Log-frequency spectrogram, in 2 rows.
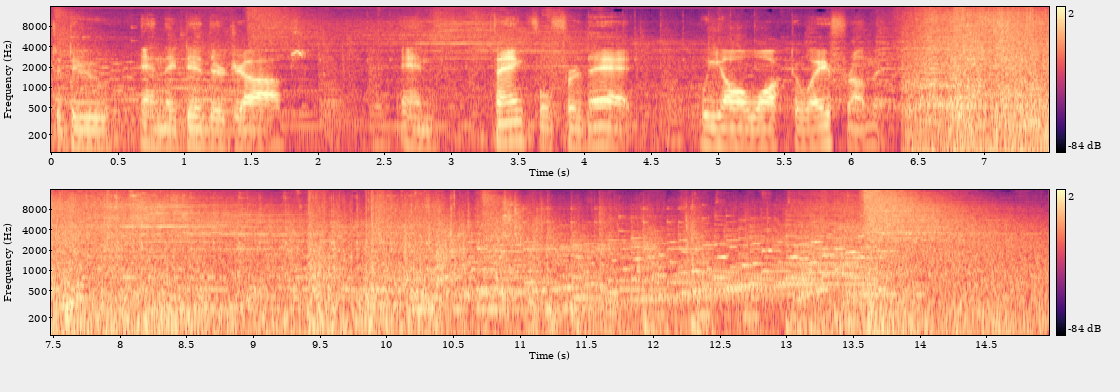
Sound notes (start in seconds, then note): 6.4 metal crashing; 6.4 explosions popping; 9.4 explosion pounds; 9.4 intense dramatic music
